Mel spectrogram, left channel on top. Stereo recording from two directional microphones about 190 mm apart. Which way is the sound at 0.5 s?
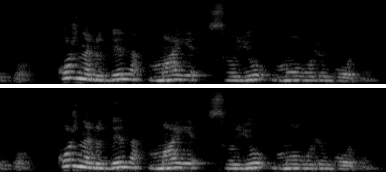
15° right (ahead or behind).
